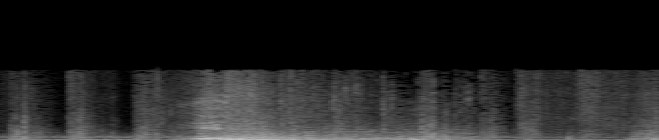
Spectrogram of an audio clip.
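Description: A fiery blast bursts with a loud boom.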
